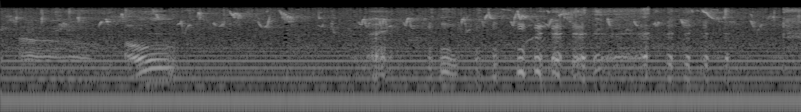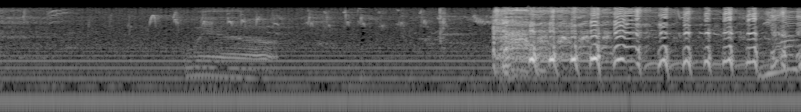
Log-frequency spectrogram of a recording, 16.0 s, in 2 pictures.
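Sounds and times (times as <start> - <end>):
faint steady hum: 0.0 - 16.0
small birds chirping: 0.0 - 16.0
loud person's voice: 15.6 - 16.0.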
